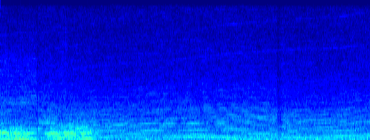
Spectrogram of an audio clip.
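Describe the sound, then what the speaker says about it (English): Aston Martin race car in Assetto Corsa Competizione at Misano, its engine roaring loud and steady under hard driving, revs rising and falling through corners with no talk. "Chris is just throwing that Aston Martin around this track."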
